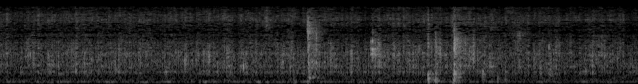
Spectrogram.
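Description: Goat brain fries in a pan with spices such as ginger-garlic, salt, turmeric and garam masala, under a low, steady sizzle. A spoon scrapes and stirs through it in several sharp strokes near the end.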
